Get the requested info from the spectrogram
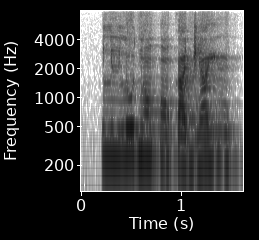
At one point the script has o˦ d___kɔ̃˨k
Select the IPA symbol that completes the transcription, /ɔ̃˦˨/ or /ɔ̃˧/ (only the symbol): ɔ̃˧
